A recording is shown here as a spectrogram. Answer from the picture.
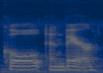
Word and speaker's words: Colbert: before he was famous, had to tell people to say his name like Cole and Bear.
